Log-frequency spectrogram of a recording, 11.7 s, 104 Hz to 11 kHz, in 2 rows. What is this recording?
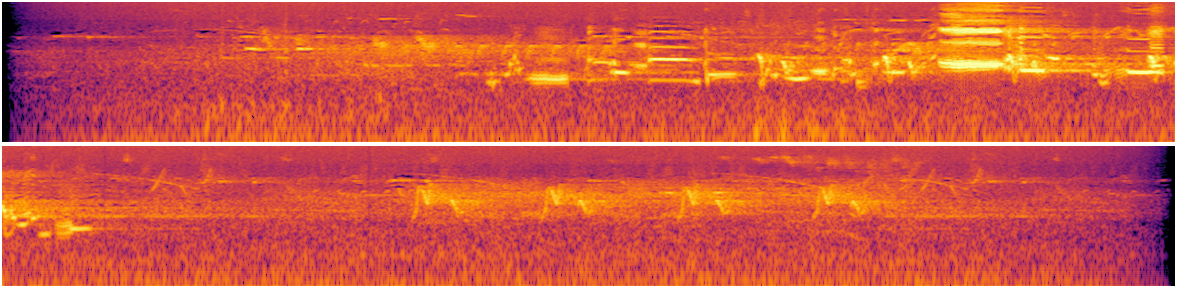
The sound of a magpie in Fryers Forest.
Recorded with a mid-side configuration using a Sennheiser MKH 416 paired with a MKH 30 into my Zoom F4.
bird, Atmos, australia, magpie, field-recording, nature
